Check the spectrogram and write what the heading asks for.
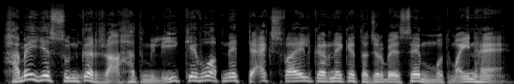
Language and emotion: Urdu, happy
